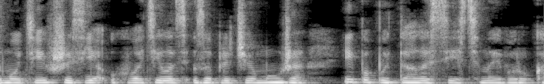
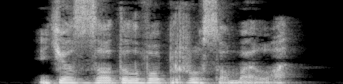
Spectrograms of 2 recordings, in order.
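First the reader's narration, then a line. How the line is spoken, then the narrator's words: Growled. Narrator (Russian): прорычал он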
